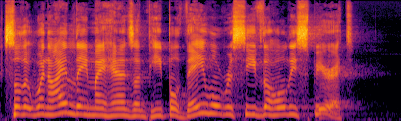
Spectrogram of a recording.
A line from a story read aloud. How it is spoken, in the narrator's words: exclaimed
